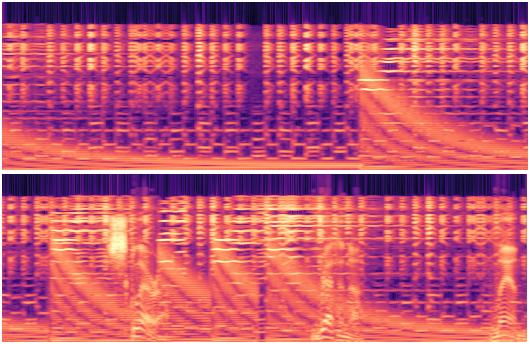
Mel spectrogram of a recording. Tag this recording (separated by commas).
Music, Speech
